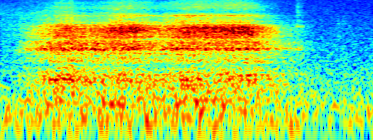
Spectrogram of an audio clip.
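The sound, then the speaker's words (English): Slow meditation breathing, in through the nose and out through the mouth, makes a soft, airy hiss that swells and eases in two gentle waves, quiet and with no talking. “let's breathe in through our nose and out through our mouth. And we're going to breathe in love.”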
